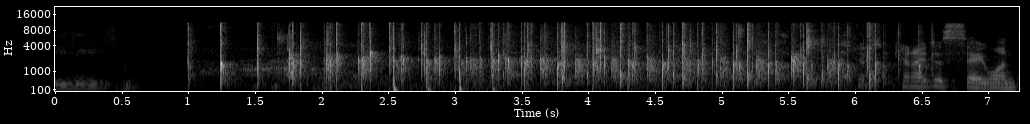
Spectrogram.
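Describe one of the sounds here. A small audience applauds.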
